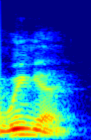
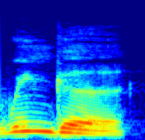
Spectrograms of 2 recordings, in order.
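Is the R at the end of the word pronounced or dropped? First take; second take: dropped; pronounced. First: The final R sound is dropped. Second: The final R sound is clearly pronounced. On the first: "but we go winger" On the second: "they pronounce the R"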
